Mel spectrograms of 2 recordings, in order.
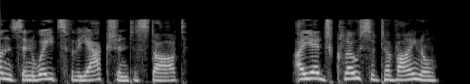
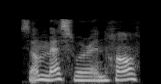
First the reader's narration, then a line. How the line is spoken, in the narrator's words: He sighs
